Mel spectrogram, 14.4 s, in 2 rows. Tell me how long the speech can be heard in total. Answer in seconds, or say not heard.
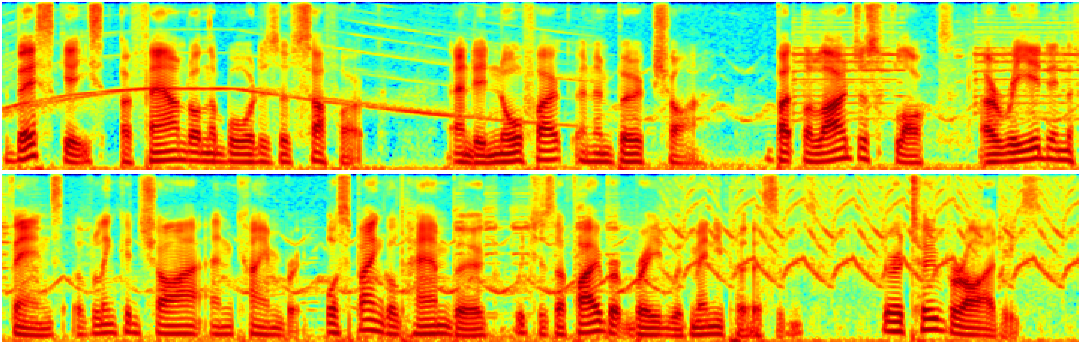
14 s.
